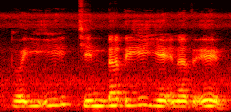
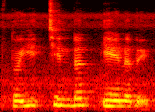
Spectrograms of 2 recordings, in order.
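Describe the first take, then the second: First: The last two words are said separately. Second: The last two words are joined into one. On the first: "பிரிச்சு படிச்சு" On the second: "அப்படி படிக்கிறான்"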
